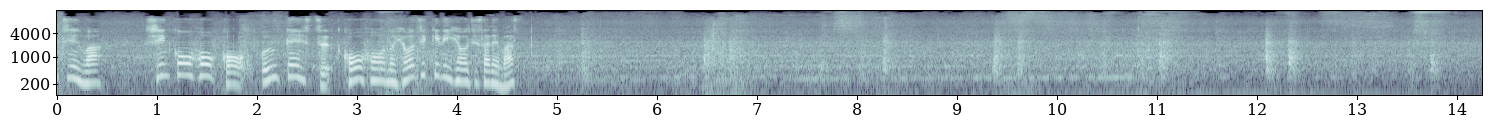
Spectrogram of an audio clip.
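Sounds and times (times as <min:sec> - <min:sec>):
electric train rumbling heard from inside a carriage: 0:00.0 - 0:14.2
speech: 0:00.1 - 0:04.8
train wheels clicking and knocking on the track: 0:01.1 - 0:14.0.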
